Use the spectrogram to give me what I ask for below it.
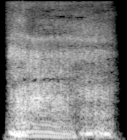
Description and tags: A low pitched guttural voice sound to be used in horror games, and of course zombie shooters. Useful for a making the army of the undead really scary.
Evil, gaming, Ghoul, indiedev, indiegamedev, Undead, videogames, Zombie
